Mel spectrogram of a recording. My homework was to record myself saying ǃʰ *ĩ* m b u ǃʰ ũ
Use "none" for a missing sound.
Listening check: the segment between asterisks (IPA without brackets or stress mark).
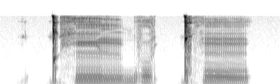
ĩ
